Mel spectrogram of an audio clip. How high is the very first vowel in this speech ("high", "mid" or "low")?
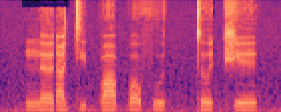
mid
